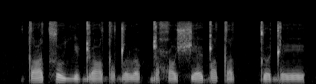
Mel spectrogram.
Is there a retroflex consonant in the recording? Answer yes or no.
yes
